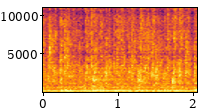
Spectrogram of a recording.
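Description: Bath tap running into a filling bathtub: a steady rush of water, loud enough to cover a voice. A steady low hum from a bathroom extractor fan runs underneath.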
